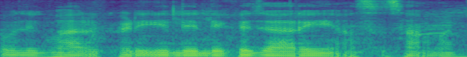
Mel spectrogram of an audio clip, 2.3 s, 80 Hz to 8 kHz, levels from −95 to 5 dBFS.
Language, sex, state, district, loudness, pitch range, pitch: Hindi, male, Chhattisgarh, Bastar, -17 LUFS, 100-105 Hz, 100 Hz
